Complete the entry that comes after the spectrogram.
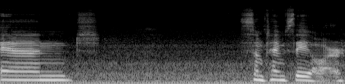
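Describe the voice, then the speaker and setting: There is audible room echo and noticeable background noise as a woman speaks at a very slow pace. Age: 60s. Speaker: weight loss vlogger. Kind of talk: personal vlog monologue. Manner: halting, with fillers and self-repeats.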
